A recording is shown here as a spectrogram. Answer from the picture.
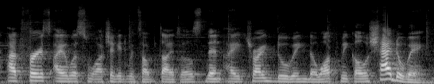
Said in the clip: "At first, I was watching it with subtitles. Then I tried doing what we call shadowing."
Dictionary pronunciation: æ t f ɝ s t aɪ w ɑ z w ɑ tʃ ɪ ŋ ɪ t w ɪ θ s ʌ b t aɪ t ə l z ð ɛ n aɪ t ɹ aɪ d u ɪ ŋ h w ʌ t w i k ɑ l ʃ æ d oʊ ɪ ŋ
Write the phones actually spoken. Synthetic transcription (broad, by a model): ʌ t f ɝ s t aɪ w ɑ s w ɑ tʃ ɪ ŋ ɪ t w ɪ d s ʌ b t aɪ t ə l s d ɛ n aɪ t ɹ aɪ d u ɪ ŋ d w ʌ t w i k ɑ l ʃ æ d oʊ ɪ ŋ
